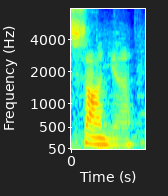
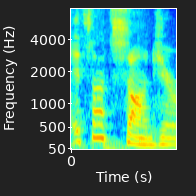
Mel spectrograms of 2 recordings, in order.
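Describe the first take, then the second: First: The middle consonant is a Y sound. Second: The middle consonant is a J sound. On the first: The speaker calls it right. "you don't pronounce the J" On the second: The speaker calls it wrong. "that's how I've always said it, but it's not right"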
